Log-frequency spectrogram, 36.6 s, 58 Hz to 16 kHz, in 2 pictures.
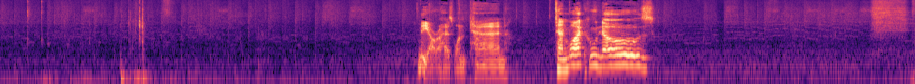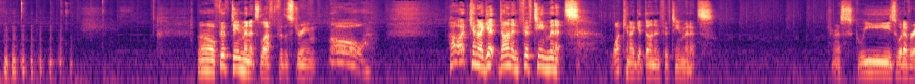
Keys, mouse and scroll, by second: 0.9-1.4 scroll down 1, 1.4 scroll up 1, 1.5 scroll down 2, 1.6-6.0 scroll down 3, 6.0 ctrl+s, 19.6 right click, 20.3-36.6 drag.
